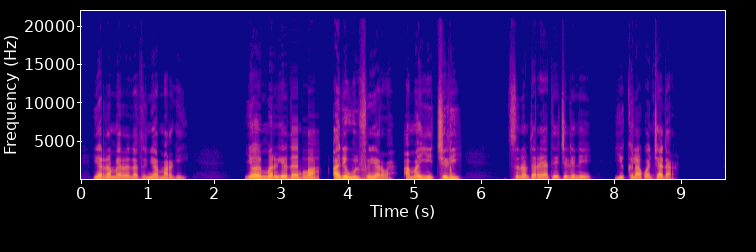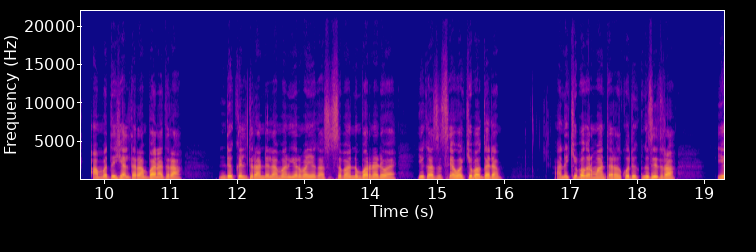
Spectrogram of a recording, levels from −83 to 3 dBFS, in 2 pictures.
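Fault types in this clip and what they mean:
Robotic sound from repeated short buffers: from 2.95 to 3.58 s, just before "adi wulfur yar wei", the speech turns into a rigid metallic buzz pitched at 66.7 Hz. The likely cause is playback repeating a 15 ms slice for about half that stretch, skipping real audio.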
